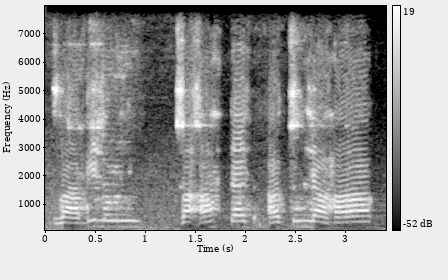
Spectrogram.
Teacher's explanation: واو کے بعد الف مدہ ہے، اس کو ٹائم دیں گے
